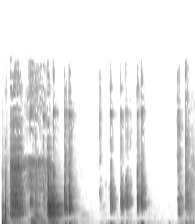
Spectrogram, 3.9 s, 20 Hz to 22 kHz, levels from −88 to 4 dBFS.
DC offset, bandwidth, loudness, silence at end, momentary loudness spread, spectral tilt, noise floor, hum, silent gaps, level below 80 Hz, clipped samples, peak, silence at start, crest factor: under 0.1%; 16 kHz; -29 LUFS; 0 s; 17 LU; -1.5 dB/octave; -70 dBFS; none; none; -64 dBFS; under 0.1%; -10 dBFS; 0 s; 22 dB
